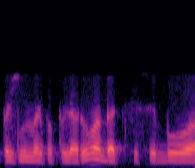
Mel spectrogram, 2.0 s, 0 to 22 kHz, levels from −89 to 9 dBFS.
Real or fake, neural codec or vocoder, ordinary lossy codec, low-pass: real; none; MP3, 24 kbps; 3.6 kHz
